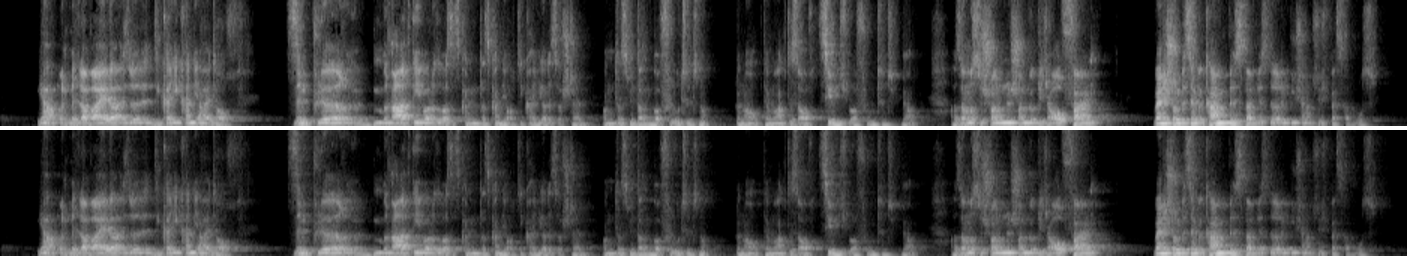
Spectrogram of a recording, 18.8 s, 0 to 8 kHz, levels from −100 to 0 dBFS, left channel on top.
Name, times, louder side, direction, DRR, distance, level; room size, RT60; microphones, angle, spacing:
voice 1, 0.5-3.1 3.9-9.5 9.8-12.2 12.5-14.7 15.4-18.3, left 3 dB, 50° left, 0.7 m, -33 dB
28.0 x 22.0 x 5.8 m
head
